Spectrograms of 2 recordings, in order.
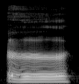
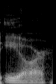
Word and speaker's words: ER: Uh, he appeared in numerous hit shows of the day, including According to Jim, Desperate Housewives, Er, NCIS, and How I Met Your Mother. That could might be pronounced as ER. ER, yeah.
